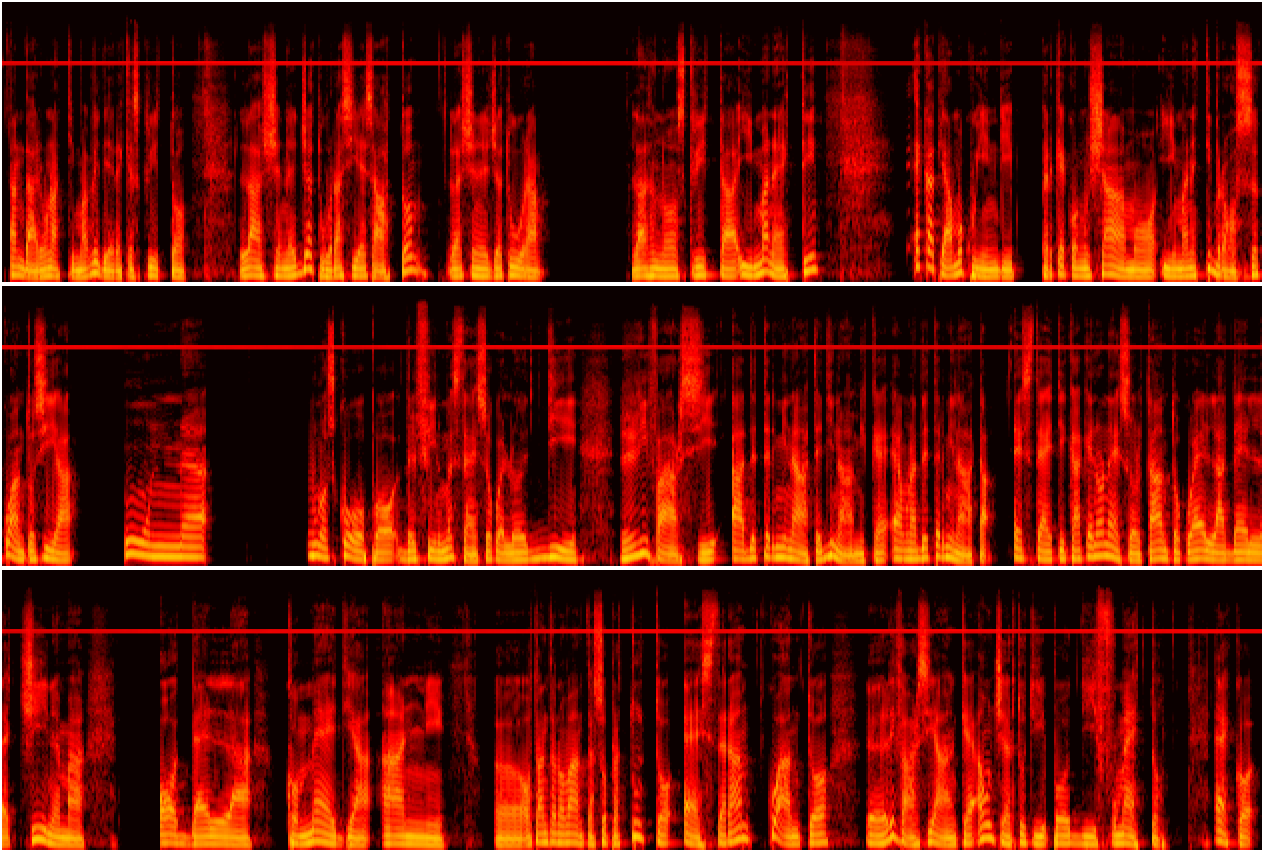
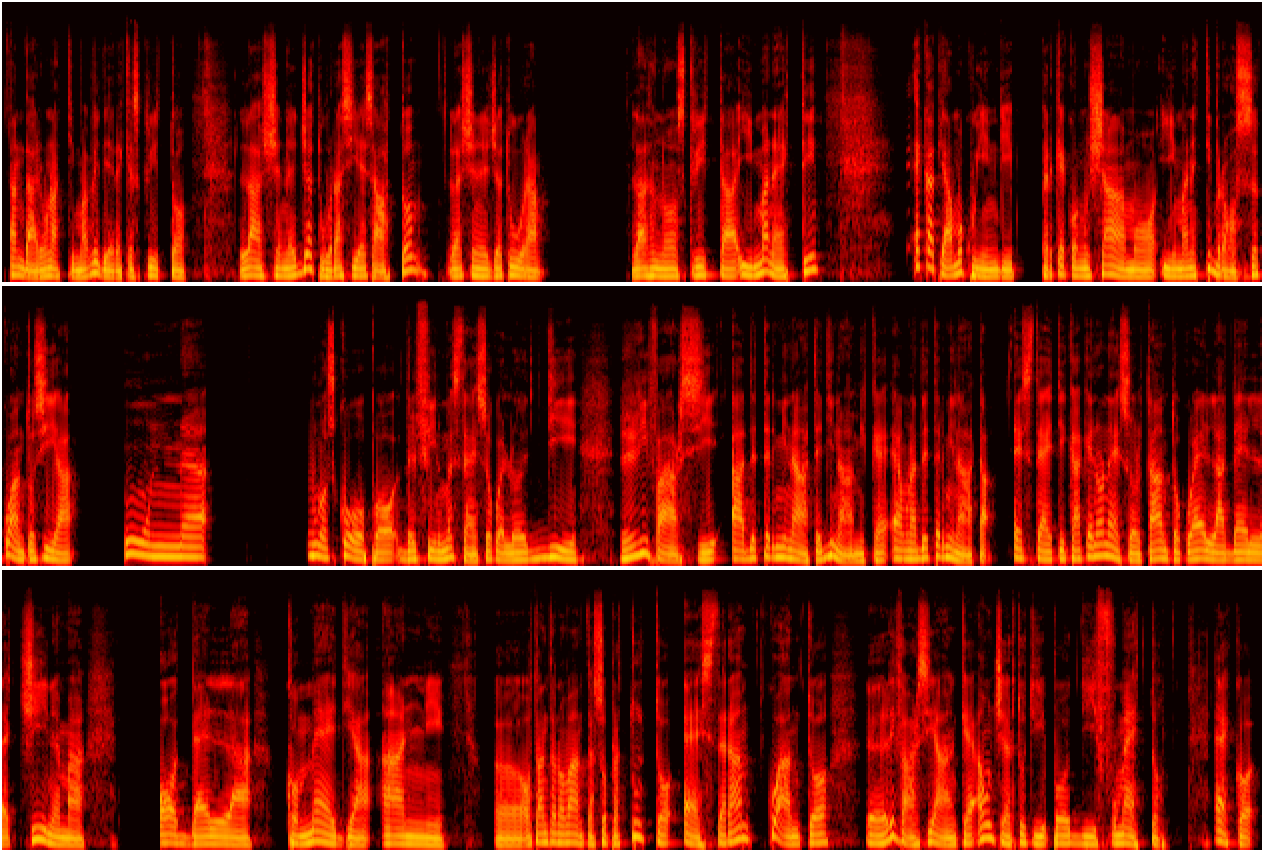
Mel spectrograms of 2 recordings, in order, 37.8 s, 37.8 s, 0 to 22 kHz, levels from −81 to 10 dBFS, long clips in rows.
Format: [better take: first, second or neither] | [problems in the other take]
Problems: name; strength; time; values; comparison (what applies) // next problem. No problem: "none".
second | high-pitched whine; noticeable; throughout; 9 kHz, 15 dB below the speech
